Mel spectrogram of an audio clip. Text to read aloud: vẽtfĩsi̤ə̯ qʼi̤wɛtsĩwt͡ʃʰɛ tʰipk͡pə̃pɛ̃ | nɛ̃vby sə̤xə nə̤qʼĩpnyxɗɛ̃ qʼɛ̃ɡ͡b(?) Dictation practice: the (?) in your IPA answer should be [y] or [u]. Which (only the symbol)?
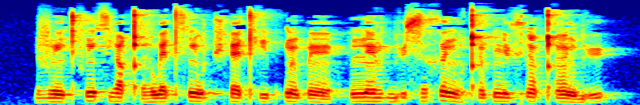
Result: y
